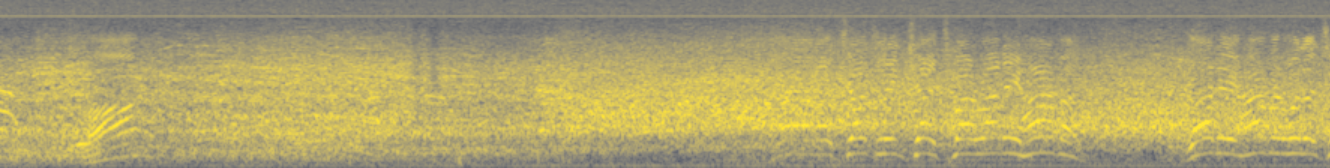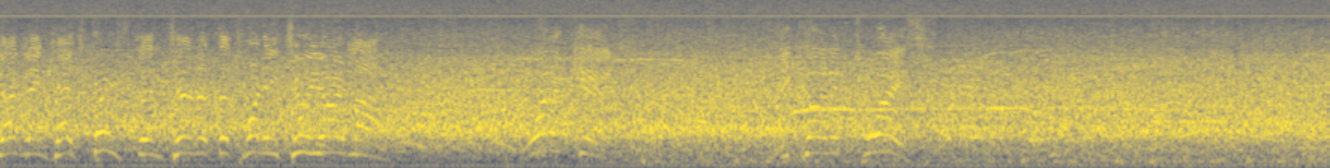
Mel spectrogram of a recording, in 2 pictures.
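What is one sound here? A large stadium crowd cheers and roars outdoors.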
